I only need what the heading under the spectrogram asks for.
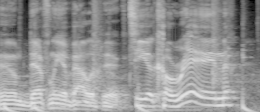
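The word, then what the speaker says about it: TiaCorine: definitely a valid pick Tia Karin not Karen because I was so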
